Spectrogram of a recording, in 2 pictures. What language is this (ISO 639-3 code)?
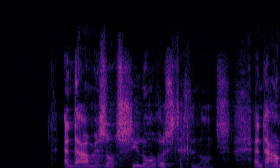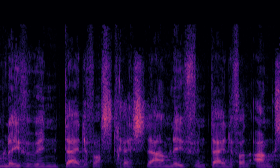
nld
